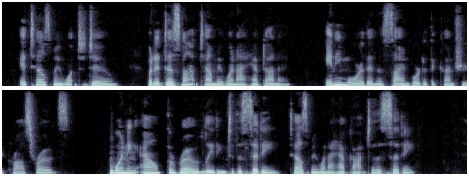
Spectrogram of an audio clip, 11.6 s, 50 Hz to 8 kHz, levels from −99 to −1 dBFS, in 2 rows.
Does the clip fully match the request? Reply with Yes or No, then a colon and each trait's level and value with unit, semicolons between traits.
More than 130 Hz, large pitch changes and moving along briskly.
Yes: medium, 140 Hz; wide, 6.2 semitones; fast, 230 wpm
